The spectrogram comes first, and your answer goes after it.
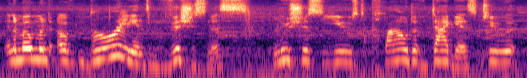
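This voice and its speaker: A man's voice: high voice, expressive, unhurried, poor audio. A man narrating a tabletop game story recap in a casual, dramatic storytelling way with some slang. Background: music.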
